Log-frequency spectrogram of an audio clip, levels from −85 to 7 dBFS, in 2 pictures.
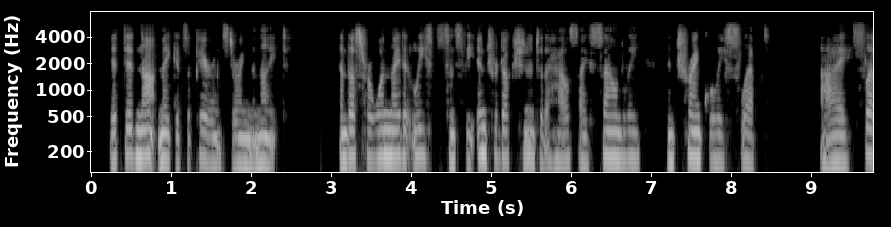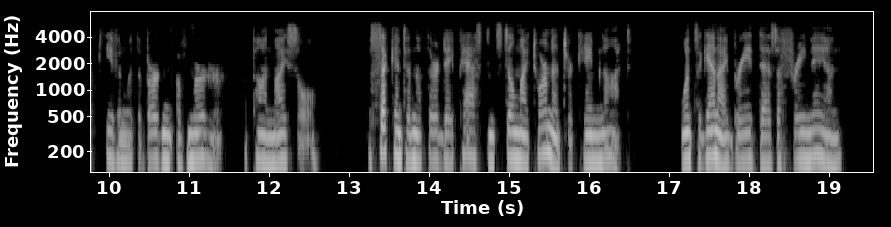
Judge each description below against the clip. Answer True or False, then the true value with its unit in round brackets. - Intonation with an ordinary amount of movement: False (2.0 semitones)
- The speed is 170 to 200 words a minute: True (180 wpm)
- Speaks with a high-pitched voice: False (160 Hz)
